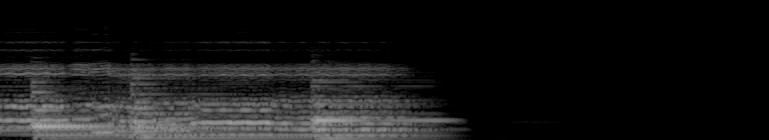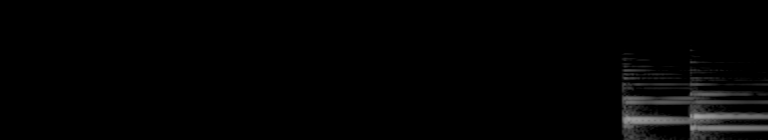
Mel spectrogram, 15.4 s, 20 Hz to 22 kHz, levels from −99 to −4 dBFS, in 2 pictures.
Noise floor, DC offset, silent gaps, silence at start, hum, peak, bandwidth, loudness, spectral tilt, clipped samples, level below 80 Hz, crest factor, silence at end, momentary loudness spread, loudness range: under -90 dBFS; under 0.1%; 5.63-13.91 s; 0 s; none; -30 dBFS; 9.8 kHz; -47 LUFS; -7 dB/octave; under 0.1%; -72 dBFS; 20 dB; 0 s; 13 LU; 14 LU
